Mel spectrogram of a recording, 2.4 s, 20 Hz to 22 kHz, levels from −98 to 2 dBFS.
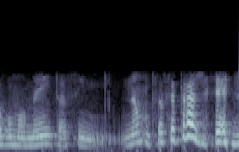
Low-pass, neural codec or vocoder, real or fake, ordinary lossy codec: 3.6 kHz; none; real; none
